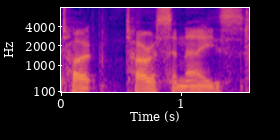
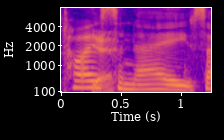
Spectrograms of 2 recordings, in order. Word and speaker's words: tyrosinase: And also with aging cells, that tyrosol, it also... – Tyrosinase. – Tyrosinase, yeah. That's how you say it.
